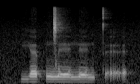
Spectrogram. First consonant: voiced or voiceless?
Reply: voiced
